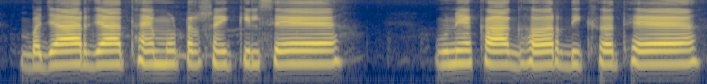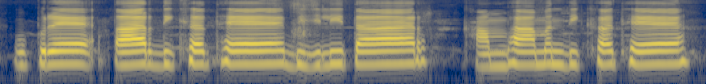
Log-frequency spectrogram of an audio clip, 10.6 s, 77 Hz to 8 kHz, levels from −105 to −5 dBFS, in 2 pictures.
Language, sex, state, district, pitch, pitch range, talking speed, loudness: Sadri, female, Chhattisgarh, Jashpur, 240 Hz, 235-245 Hz, 100 wpm, -18 LUFS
